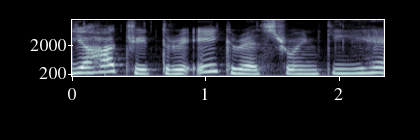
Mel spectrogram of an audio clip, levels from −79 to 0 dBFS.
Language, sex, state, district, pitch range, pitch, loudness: Hindi, female, Jharkhand, Ranchi, 215-270 Hz, 230 Hz, -17 LUFS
